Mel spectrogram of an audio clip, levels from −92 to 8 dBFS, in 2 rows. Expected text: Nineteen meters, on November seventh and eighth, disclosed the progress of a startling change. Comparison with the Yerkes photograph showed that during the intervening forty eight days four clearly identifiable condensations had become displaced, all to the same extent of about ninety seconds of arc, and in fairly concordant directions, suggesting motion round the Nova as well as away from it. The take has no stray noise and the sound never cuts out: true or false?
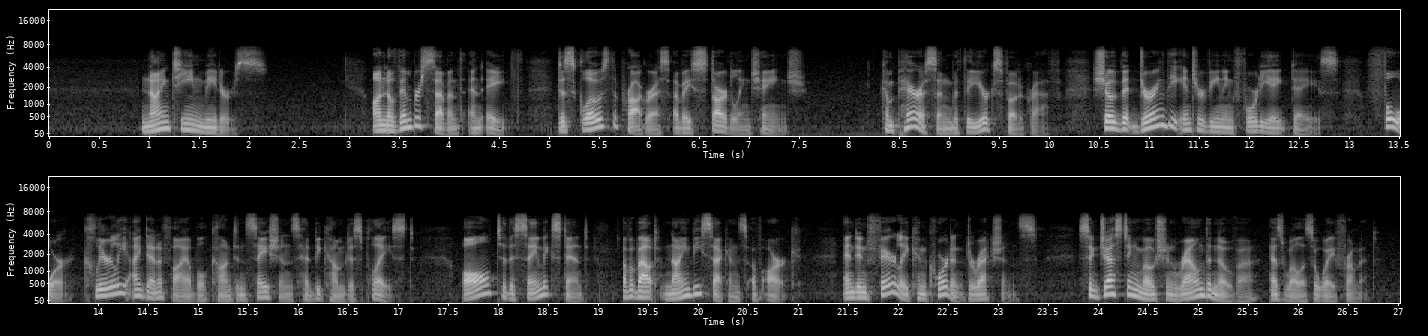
true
